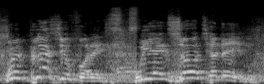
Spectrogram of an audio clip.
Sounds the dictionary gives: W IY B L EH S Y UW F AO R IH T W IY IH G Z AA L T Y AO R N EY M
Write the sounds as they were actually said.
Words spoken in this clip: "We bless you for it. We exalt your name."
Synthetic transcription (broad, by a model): W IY B L EH S Y UW F AO R IH T W IY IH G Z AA T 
